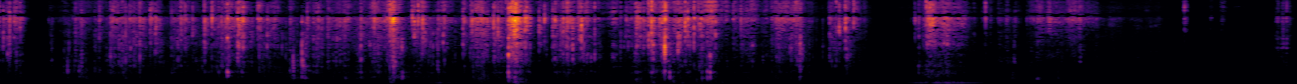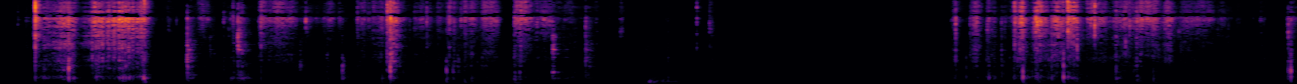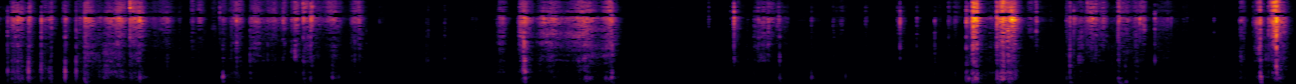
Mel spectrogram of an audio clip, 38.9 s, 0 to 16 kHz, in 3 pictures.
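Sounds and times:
plastic bag crinkling and tearing: 0:00.0 - 0:08.5.

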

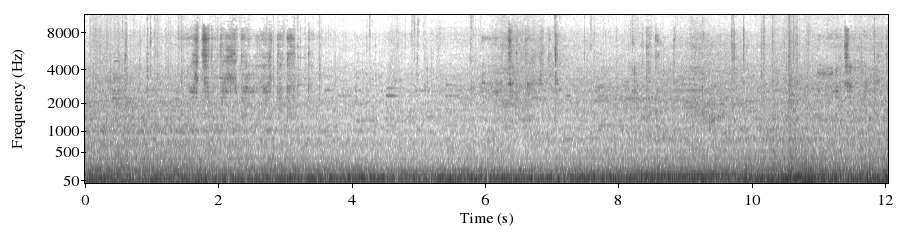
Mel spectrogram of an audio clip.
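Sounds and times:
car road and engine rumble: 0:00.0 - 0:12.0.

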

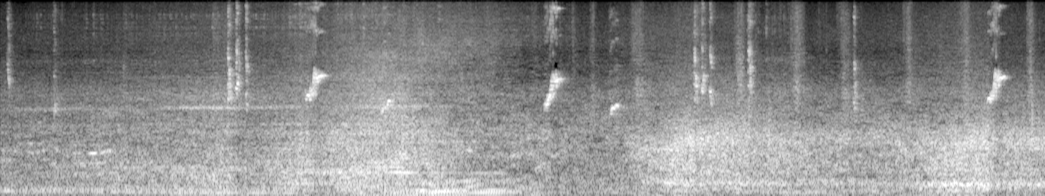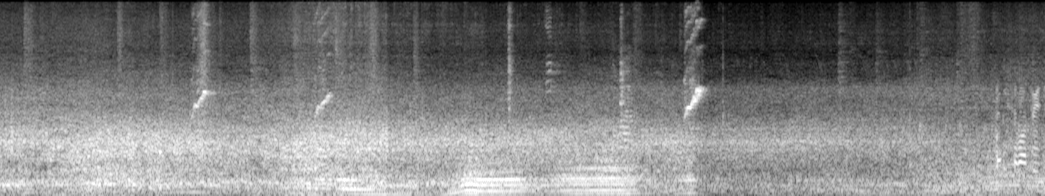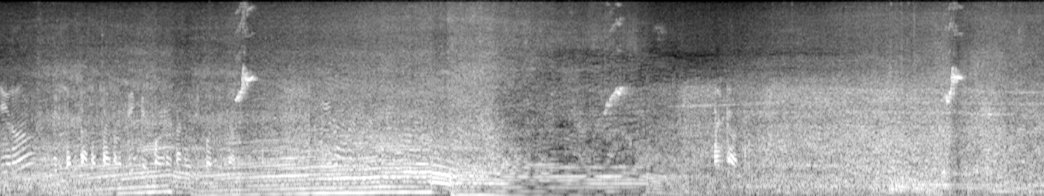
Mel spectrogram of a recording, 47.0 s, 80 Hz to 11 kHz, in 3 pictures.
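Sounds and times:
vehicles passing: 0:00.0 - 0:47.0
bird chirping: 0:03.4 - 0:03.9, 0:04.5 - 0:05.0, 0:08.2 - 0:09.4, 0:34.8 - 0:35.3, 0:45.5 - 0:45.9.

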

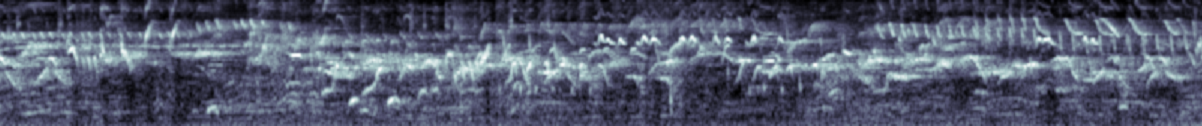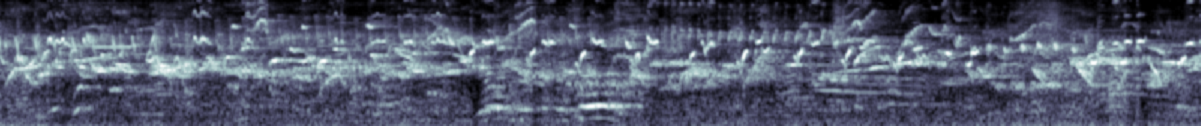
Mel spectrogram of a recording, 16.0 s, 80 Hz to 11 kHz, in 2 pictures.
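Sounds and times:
harsh bird chattering calls: 0:00.0 - 0:16.0
songbird whistles and trills: 0:00.0 - 0:16.0.

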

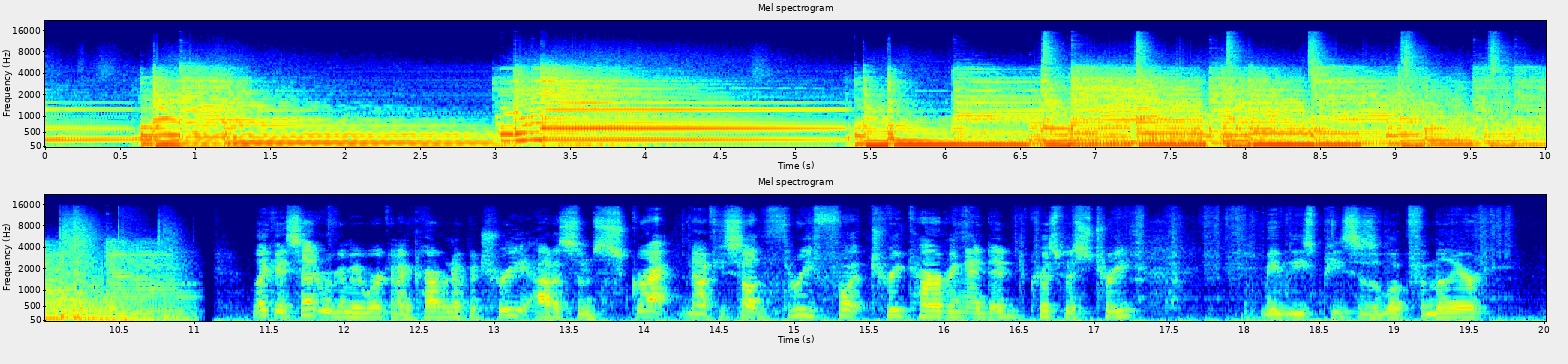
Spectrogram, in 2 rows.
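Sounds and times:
held chords ringing: 0:00.0 - 0:11.0
pulsing rhythm with percussive hits: 0:06.1 - 0:11.0.

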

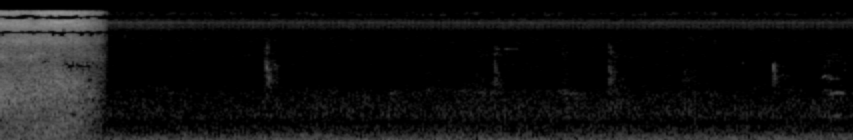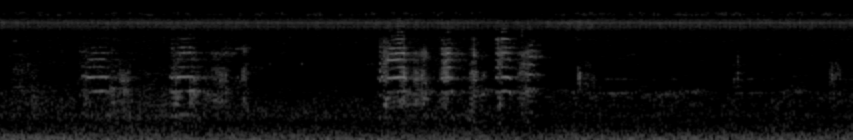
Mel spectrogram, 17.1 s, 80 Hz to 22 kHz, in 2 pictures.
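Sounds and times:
geese honking: 0:00.0 - 0:01.0
low background noise: 0:00.0 - 0:17.0.

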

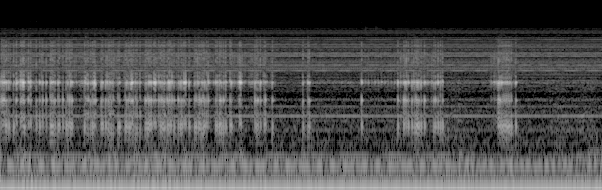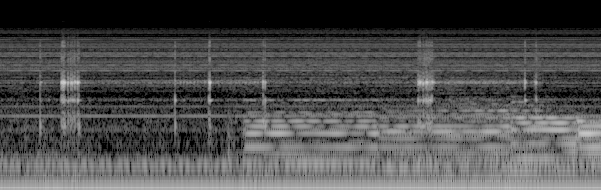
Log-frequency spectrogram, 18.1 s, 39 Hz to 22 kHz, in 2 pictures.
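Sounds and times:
steady hum: 0:08.2 - 0:18.0.

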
